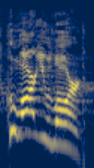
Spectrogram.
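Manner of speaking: a loud, high cry up to heaven; startled cry. Acted. Saul on the road crying out to the voice, loud and high. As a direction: Saul calls out to the blinding light, loud and high.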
